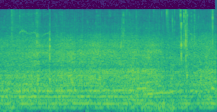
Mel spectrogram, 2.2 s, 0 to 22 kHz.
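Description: Two-stroke racing outboard on a small OSY 400 class hydroplane running at racing speed as the boat passes, a steady engine note with no break.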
